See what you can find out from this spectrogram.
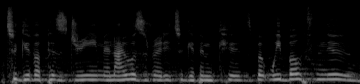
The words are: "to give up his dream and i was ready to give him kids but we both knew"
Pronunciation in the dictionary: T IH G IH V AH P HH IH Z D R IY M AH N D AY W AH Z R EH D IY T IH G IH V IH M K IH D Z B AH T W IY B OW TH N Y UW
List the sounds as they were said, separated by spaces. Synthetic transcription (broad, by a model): T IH G IH V AH P HH IH Z D R IY M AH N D AY W AH Z R EH D IY T IH G IH V IH M K IH D Z B AH T W IY B OW TH N Y UW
